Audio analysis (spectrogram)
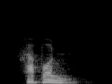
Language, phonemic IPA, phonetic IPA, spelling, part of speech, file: Spanish, /xaˈpon/, [xaˈpõn], Japón, proper noun, LL-Q1321 (spa)-Japón.wav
